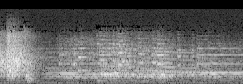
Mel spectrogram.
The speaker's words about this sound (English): Finally, he saw the door of the shack open. He immediately opened fire.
